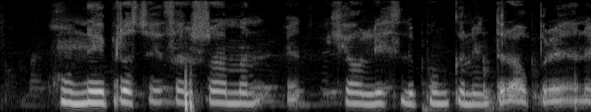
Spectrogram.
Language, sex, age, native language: Icelandic, female, 13, Icelandic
